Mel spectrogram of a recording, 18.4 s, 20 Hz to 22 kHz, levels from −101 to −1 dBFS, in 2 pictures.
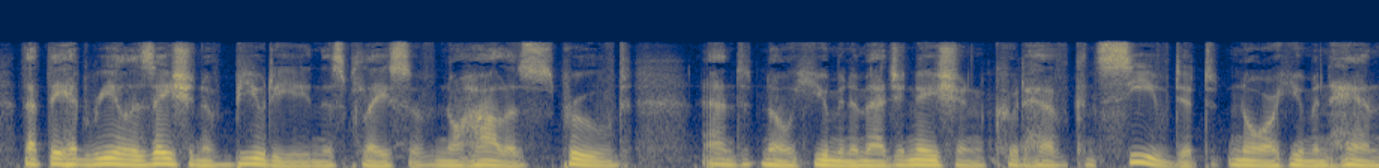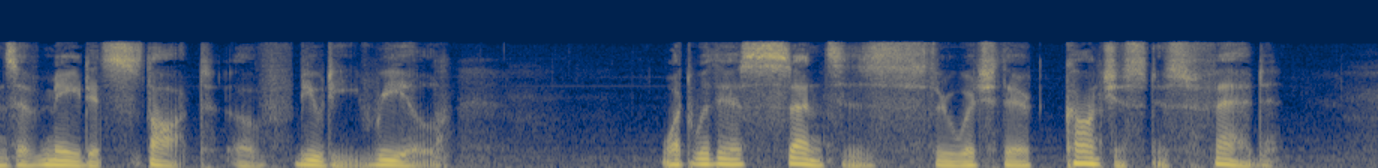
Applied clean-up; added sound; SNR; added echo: none; none; none; none.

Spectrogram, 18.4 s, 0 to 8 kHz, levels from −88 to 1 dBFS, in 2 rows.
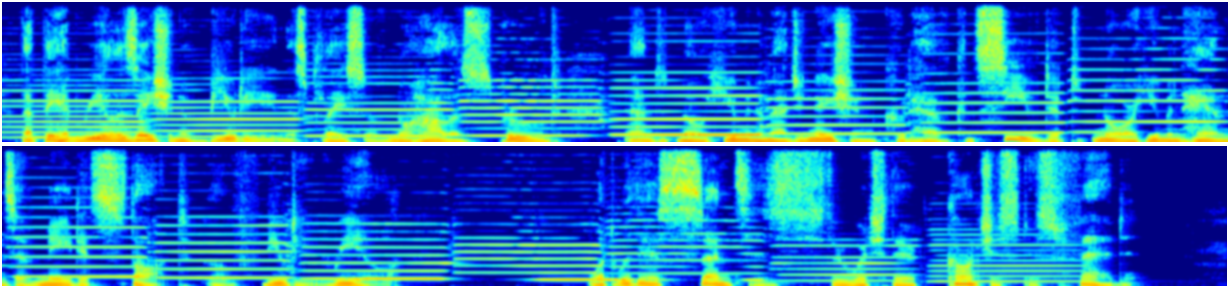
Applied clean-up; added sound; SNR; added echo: classical method log-MMSE.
